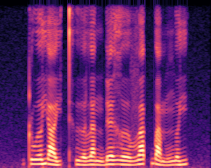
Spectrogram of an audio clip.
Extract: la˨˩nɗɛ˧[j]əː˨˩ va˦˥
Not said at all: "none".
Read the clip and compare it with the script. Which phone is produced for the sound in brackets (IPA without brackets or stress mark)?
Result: ɣ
